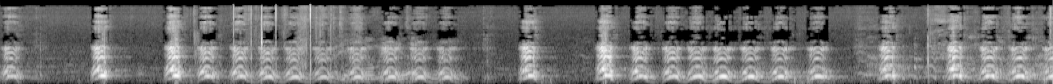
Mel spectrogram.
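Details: House dog showing teeth on request, producing repeated harsh bursts: a sharp bark opening each bout, then quick chattering pulses, about five bouts with brief silences between.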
